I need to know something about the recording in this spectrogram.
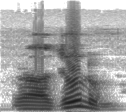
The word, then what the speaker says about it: রজুলুন: পেশ লাম দুই পেশুন রাজুলুন এর উচ্চারণ হবে রজুলুন রজলুন এর মত অর্থাৎ লাম হরফের তানবিনের বদলে লামের উপর পেশ ও নুন সাকিন পড়া হয় নুন সাকিন ও তানবিনের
